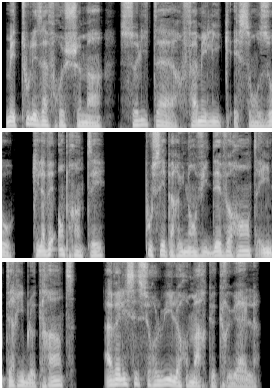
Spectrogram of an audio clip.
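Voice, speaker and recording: A man narrating a fantasy audiobook in a measured, expressive reading voice. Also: low-pitched, husky, no room sound, clean studio sound.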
